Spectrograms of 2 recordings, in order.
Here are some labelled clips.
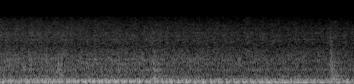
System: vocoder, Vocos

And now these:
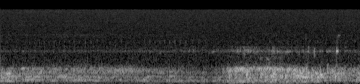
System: none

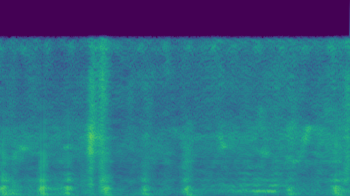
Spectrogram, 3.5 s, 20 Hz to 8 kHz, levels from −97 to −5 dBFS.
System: vocoder, Vocos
